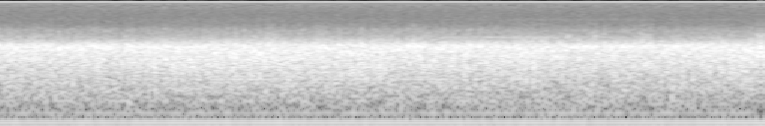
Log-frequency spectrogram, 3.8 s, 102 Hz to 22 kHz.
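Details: Hammarlund SP-600 receiver after power-supply filter electrolytic capacitor replacement, at 117 V line with B+ around 300 V: steady, even hiss with a faint low hum and no crackle or popping; normal receiver hiss.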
